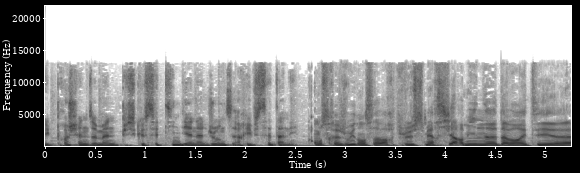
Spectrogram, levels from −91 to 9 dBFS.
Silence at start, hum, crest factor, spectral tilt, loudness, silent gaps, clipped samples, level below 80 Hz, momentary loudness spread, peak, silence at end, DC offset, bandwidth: 0 s; none; 12 dB; -4.5 dB/octave; -15 LUFS; none; under 0.1%; -34 dBFS; 4 LU; -4 dBFS; 0 s; under 0.1%; 14 kHz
